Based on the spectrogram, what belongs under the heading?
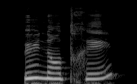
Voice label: "entrée", French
